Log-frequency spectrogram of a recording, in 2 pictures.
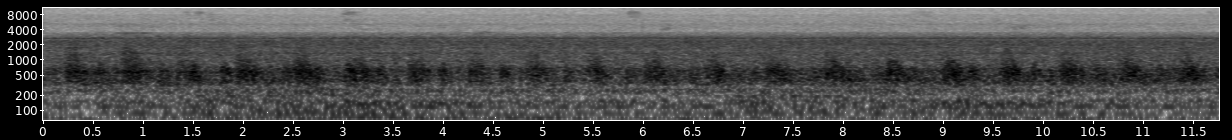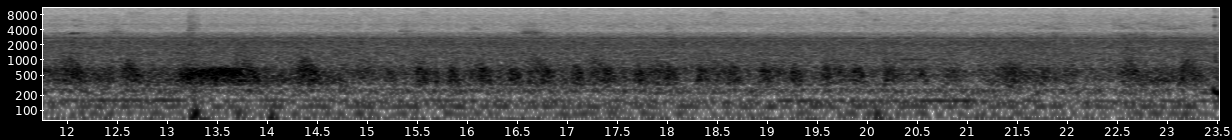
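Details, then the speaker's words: Pocket fetal Doppler used at home by the mother at nine weeks of pregnancy, probe angled sideways, picking up rapid, regular whooshing fetal heartbeat pulses of about 180 per minute; the rate display was recording the mother's own high heartbeat. "even though you can hear clearly his heartbeat it's still recording mine"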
